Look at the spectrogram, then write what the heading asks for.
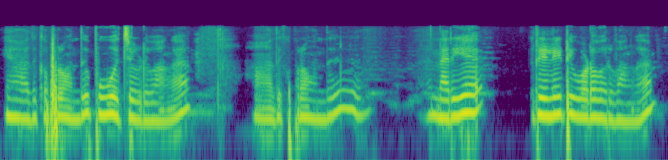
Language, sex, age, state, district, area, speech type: Tamil, female, 18-30, Tamil Nadu, Namakkal, rural, spontaneous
